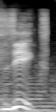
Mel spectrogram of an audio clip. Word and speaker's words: Zeix: The last name is Zeix, because That would German be- IE is pronounced as E.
